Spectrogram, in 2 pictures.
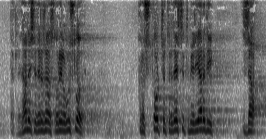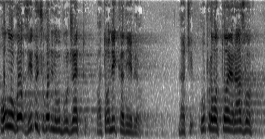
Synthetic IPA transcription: d̪̥akled̪anesad̪r̩ʒaʋast̪ʋo̞ɾilauːslˠo̞ʋe̞ | kɾozst̪o̞ːt͡ʃet̪r̩d̪e̞set̪miliaːɾd̪i | zaoʋuɡozaid̪uːt͡ɕuɡo̞d̪inuːbud͡ʒe̞t̪u̥pat̪o̞ːnikad̪nije̞biːlo | znaːt͡ʃiupɾaʋo̞t̪o̞ːjeɾaːzlˠo̞ɡ

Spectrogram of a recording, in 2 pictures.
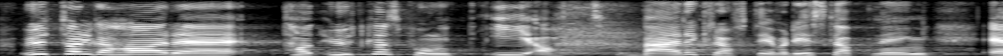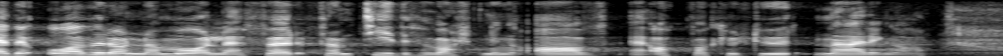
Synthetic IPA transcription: ʔʉːt̪ʋɑlɡəɦɑɾt̪ʰɑt̪ːʉːt̪ɡɑŋspʰʊŋt̪iʔɑt̪bæːɾəkʰɾɑft̪ɪʋæɖiːskɑːpnɪŋʔɛd̪ɛʔoːʋəɾɔnːəmoːləfɔɾfɾɑmt̪ʰiːd̪ɪfɔɾʋɑlt̪nɪŋɑʋʔɑ̰kʋɑkʰʉlt̪ʰʉːɾnæːɾɪŋɑ̰

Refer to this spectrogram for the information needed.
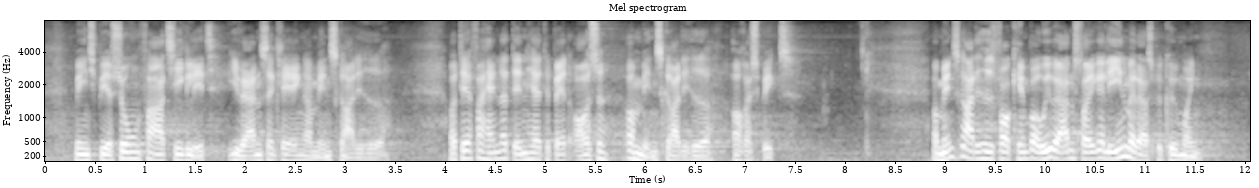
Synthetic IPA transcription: mee̝nsb̥iɑɕo̝̰ːnfʁɑ̈æt͡sʰeɡ̥əl̩e̝d̥iʋæɐd̥n̩sæɐkʰlḛːɐeŋɒ̽mːenəsɡ̥əʁaɾ̥iɦe̝ð̰ˠɐ | ɒ̽d̥æɐ̰fɒ̽ɦæn̰lɐd̥enəɦe̝ɐd̥e̝b̥æd̥ɒ̽səɒ̽mːenəsɡ̥əʁaɾiɦe̝ð̞̰ˠɐɒ̽ʁɛsb̥eɡ̥̚d̥ | ɒ̽menəsɡ̥əʁaɾie̝ð̞̰ˠfɒækʰemb̥ɐɒuðˠiʋæɐd̥n̩sd̥ɒ̰ːe̝ɡ̥əæle̝ːnəmeɾ̥æɐsb̥e̝kʰøm̰ʁeŋ

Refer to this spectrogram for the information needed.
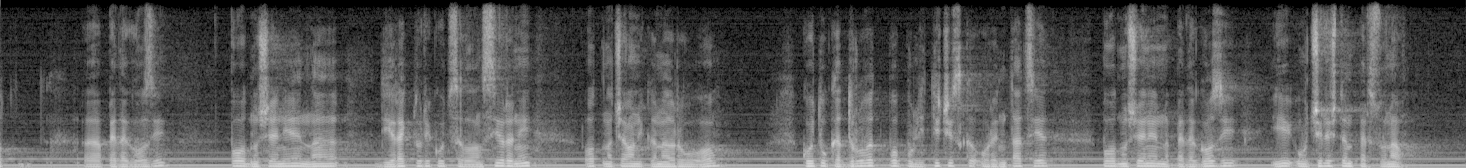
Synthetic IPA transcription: ot̪ | pɛd̪ɐɡɔzi | poːt̪noʃɛniɛnɐ | d̪iɾɛk̚t̪oɾikoit̪ʊ̥səlˠɐnsiɾəni | ot̪nɐt͡ʃalˠnikənɐɾɔ | koit̪ʊkɐd̪ɾuvət̪̚popolit̪it͡ʃɛskəʔoɾiɛnt̪at̪sijə | poːt̪noʃɛniɛnɐpɛd̪ɐɡɔzi | iʔʊt͡ʃiliʃt̪ɛnpɛɾsonalˠ

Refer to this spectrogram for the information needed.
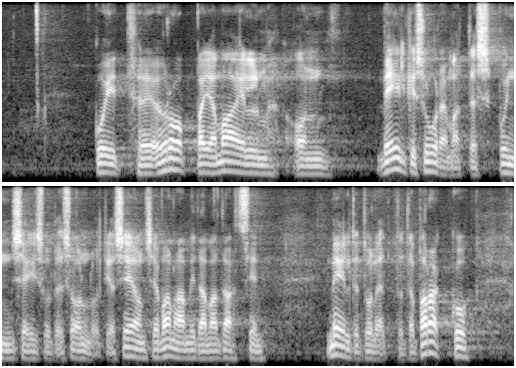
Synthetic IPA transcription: kujd̪̥e̞uɾo̞ːpːɑjɑmɑːilmo̞nve̞ːlkisuːɾe̞mɑt̪ːˑe̞spunʲːse̞jsud̪̥e̞̰so̞lnːṵd̪̥jɑ̰se̞ːo̞nse̞vɑnɑmid̪̥ɑmɑt̪ɑht̪sin | me̞ːld̪̥e̞t̪ulḛt̪ˑːɑd̪̥ɑpɑɾɑkːu

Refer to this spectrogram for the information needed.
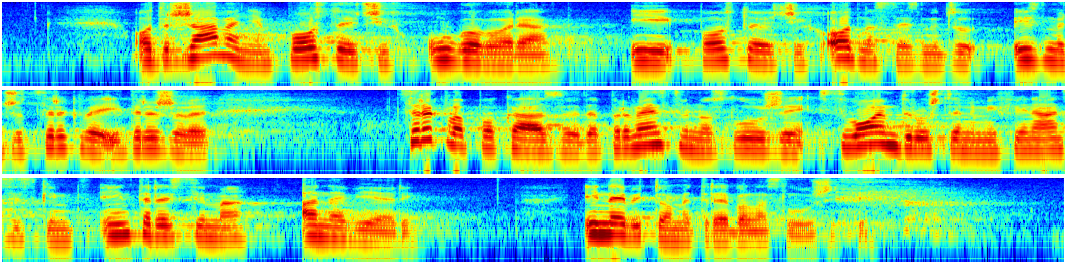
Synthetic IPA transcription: o̞d̪r̩ʒaːʋaɲe̞mpo̞st̪oje̞t͡ɕixuɡo̞ʋo̞ɾaipo̞ːst̪o̞jet͡ɕixo̞d̪no̞saizme̞d͡ʒut̪sr̩kʋe̞id̪r̩ʒaʋe̞ | t̪sr̩kʋapo̞kazuje̞d̪apr̩ʋe̞nst̪ʋe̞no̞sluːʒisʋo̞jimd̪ɾuːʃt̪ʋe̞nimifinant̪sijskimint̪e̞ɾe̞simaaneʋje̞ɾḭ | ine̞bit̪o̞me̞t̪ɾe̞balaslˠṵːʒit̪ḭ

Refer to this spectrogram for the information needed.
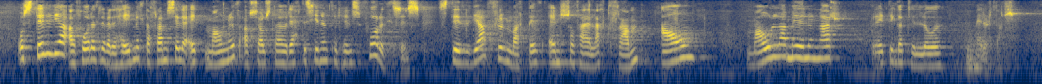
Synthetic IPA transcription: ɔɣst̪ɪðjaʔaðfɔːɾɛlt̪ɾɪvɛɾðɪɦeːjmɪl̥t̪aðfɾamsɪlja̰ʔejt̪nmaːwnʏða̰vsjawlst̪aːjðʏmrjɛht̪ɪsiːnʏmt̪ʰɪlɦɪnsfɔːɾɛt̪l̥sɪ̰nsː | t̪ɪðjafɾʏmvar̥pɪðejnsɔɣθaðɛɾlaxt̪fɾamː | aw | maːwlamɪðlʏnːaɾ̥ | pɾeːjt̪iŋkat̪ʰɪlːœːɣʏ | meɾʏ̰ɾ̥t̪a̰ɾ̥

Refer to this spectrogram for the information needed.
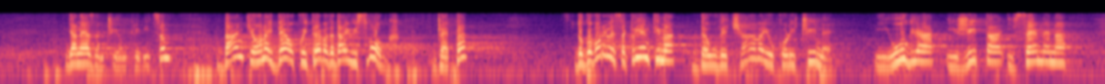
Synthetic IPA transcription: jaːneznamt͡ʃijomkɾiʋit̪so̞m | baŋke̞o̞najd̪eoko̞jit̪ɾɛbad̪ad̪aːjuisʋoːɡ | d͡ʒepa | d̪o̞ɡo̞ʋo̞ɾile̞saklijent̪imad̪auʋet͡ɕaːʋajuko̞lit͡ʂine | iuɡʎaiʒit̪aisemena

